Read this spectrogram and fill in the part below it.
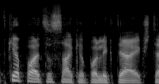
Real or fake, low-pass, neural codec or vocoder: fake; 19.8 kHz; codec, 44.1 kHz, 7.8 kbps, Pupu-Codec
